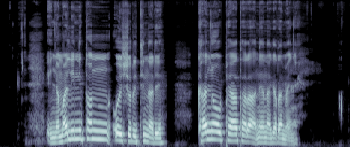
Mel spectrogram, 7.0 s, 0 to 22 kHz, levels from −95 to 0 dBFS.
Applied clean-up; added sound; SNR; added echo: none; none; none; none.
